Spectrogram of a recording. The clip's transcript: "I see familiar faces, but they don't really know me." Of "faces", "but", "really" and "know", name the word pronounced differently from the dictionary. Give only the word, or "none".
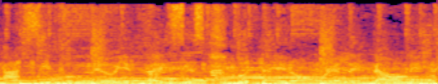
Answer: faces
